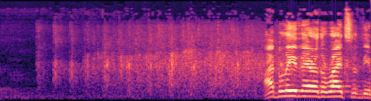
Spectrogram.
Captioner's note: applause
